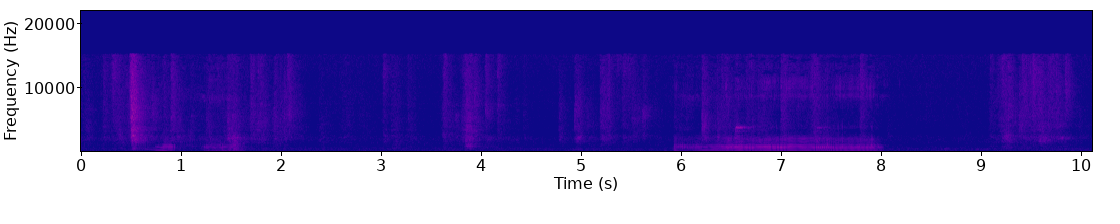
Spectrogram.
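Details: A pet Shih Tzu snores loudly with short snorts, then a long, deep, rattling breath that sounds almost like a cow's moo.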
